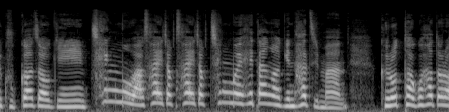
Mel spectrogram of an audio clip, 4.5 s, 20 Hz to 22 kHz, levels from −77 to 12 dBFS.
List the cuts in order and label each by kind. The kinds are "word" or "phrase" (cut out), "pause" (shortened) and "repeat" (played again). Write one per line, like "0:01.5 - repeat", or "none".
0:01.8 - repeat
